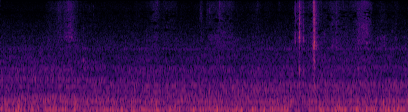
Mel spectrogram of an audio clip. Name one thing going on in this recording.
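A sheet of paper rustles and slides.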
